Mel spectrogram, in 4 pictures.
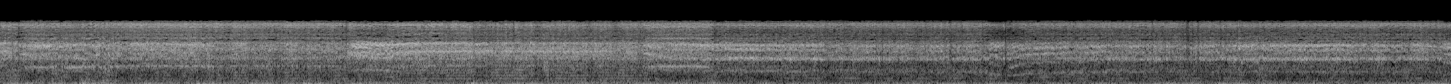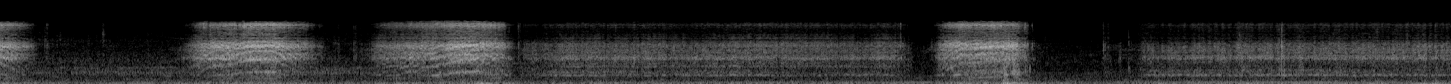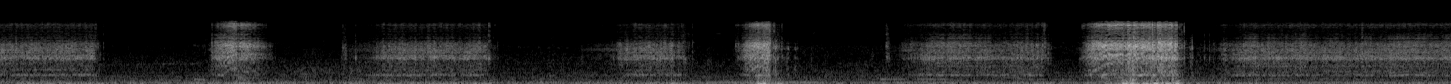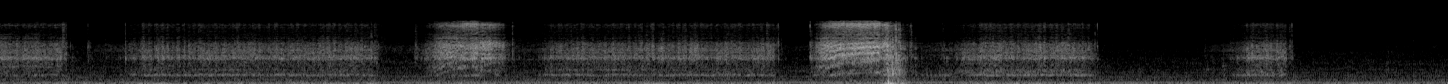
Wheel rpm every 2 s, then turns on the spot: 220, 230, 230, 170, 150, 150, 140, 30, 50, 40, 30, 40, 40, 30, 30, 10, 10, 10, 20, 30, 60, 30, 20, 30, 20, 40, 40, 10, 0.
18-22 26-30 32-34 40-46 48-50 52-56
